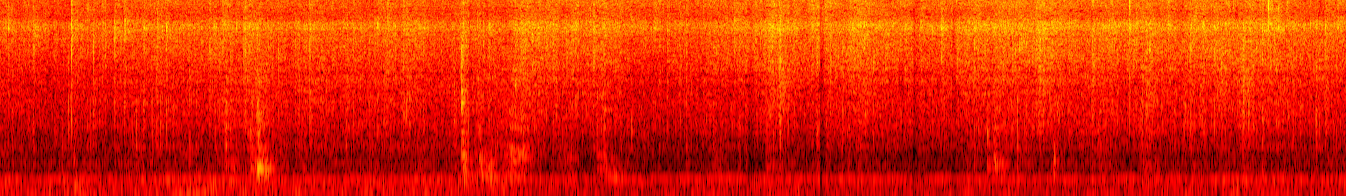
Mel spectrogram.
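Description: Thai omelette with bitter melon frying and being stir-fried in a pan, a steady close sizzle with occasional scraping stirs running throughout, no voices.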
